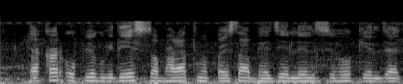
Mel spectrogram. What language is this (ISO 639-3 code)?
mai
